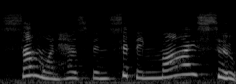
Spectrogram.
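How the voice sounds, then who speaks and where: A female-sounding, put-on character voice pitched high talks at a fairly slow pace. Light background noise is audible. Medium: read story.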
